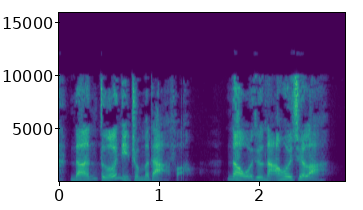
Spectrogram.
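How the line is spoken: Laughing. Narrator (Chinese): 韦燕笑了

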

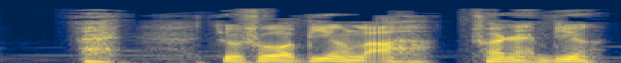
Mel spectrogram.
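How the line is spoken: Hurried, frightened. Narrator (Chinese): 李素脸色一白，匆匆地说

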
